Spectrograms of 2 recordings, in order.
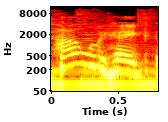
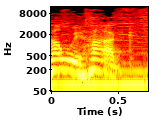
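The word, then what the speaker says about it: Howie Haak: en los 80 Howie Hake. Howie Hake, muchos decían Howie Hack, bueno, así que se escribe.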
